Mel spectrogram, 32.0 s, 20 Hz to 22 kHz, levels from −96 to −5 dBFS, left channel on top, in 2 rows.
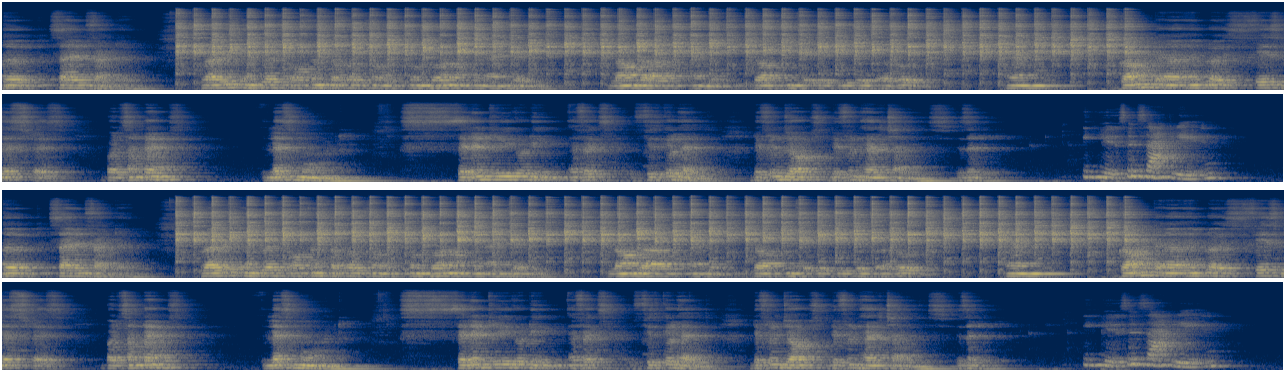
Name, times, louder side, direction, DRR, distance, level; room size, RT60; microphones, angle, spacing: voice 1, 0.0-2.2 2.5-11.6 12.5-13.4 14.0-16.8 17.3-18.3 19.3-20.6 21.0-28.5, right 1 dB, 45° right, -5 dB, 1.7 m, -36 dB
sound 1, 2.2-14.1, right 1 dB, 10° right, 0.7 m, -30 dB
voice 2, 29.5-31.2, left 2 dB, 85° left, 1 dB, 0.8 m, -39 dB
5.2 x 4.6 x 2.2 m, 0.89 s
head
